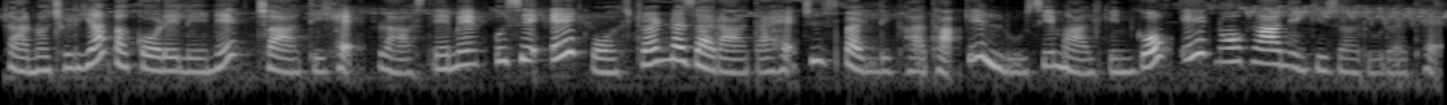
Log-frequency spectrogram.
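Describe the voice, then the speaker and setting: Casting: female storyteller for children's cartoon tales, higher-pitched voice, scripted narration, slight background noise. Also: lively intonation, unhurried, hardly any pauses, a bit bright.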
